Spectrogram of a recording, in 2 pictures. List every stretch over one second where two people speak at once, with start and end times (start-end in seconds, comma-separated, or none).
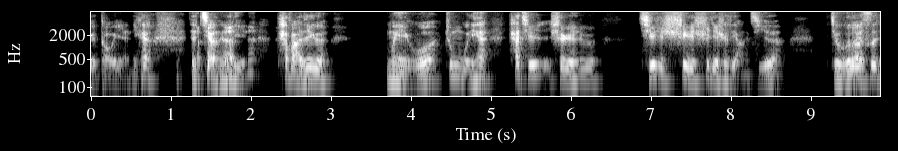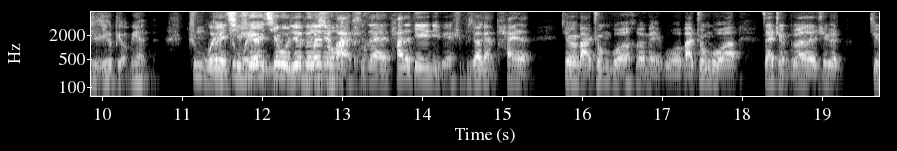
11.4-13.4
